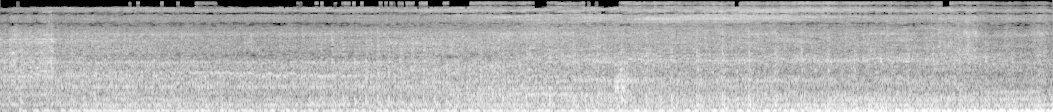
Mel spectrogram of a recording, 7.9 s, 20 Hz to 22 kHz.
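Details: Chevrolet S10 pickup after fuel tank work and raising the idle screw because it died: steady, even low rumble holding a smooth idle with no misses or knocks, idling normally.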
